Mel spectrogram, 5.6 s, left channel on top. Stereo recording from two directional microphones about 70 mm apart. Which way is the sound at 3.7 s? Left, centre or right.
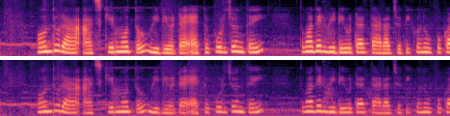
Left.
